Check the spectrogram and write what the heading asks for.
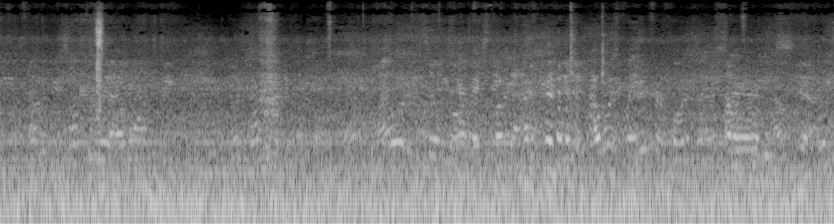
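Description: Faint background chatter over a steady low street rumble, with a couple of light clicks.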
